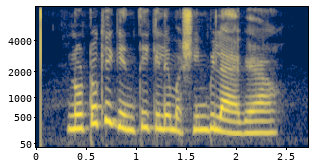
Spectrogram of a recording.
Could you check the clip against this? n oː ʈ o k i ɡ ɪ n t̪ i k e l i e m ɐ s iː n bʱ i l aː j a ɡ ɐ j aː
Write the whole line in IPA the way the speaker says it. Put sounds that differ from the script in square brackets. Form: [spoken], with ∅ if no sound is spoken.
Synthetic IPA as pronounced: n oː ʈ o k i ɡ ɪ n t̪ i k e l i e m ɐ [ʃ] iː n bʱ i l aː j a ɡ ɐ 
